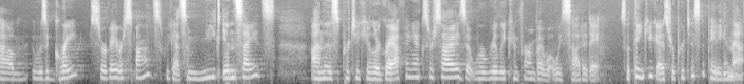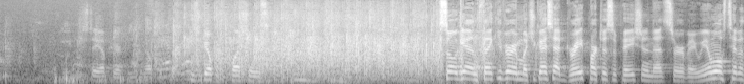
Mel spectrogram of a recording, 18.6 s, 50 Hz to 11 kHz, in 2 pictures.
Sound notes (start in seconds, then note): 10.3 audience claps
